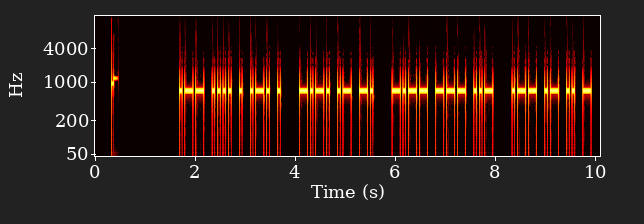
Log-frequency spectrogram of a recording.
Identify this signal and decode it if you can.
Morse code, heard as a keyed tone, about 22 wpm, 700 Hz. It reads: WHERE CAN YOU WAIT
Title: Sentences from Top 500 Words 22wpm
